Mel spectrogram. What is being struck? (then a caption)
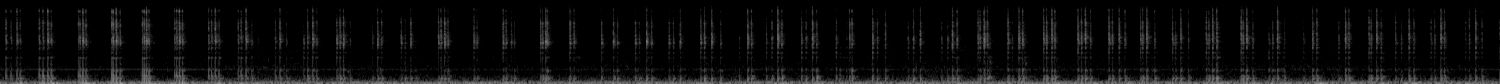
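Metal cookie tin. Fingertips tap quickly and steadily on the lid and edge of a round, decorated, hollow metal cookie tin held in the hands. Each tap is a short, dry, bright click that dies away almost at once, over a low hollow body tone. The tapping keeps an even, rapid pace for the whole clip.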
